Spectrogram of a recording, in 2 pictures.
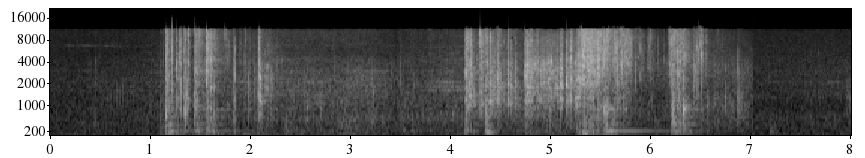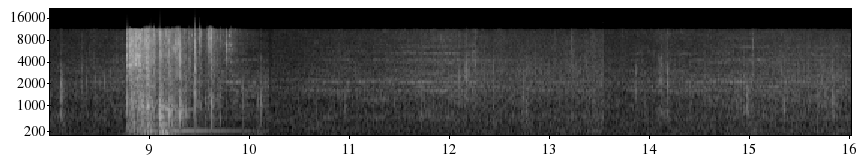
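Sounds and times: car tyre crushing plastic toys: 1.1s - 3.1s, 3.8s - 7.0s, 8.0s - 10.2s.

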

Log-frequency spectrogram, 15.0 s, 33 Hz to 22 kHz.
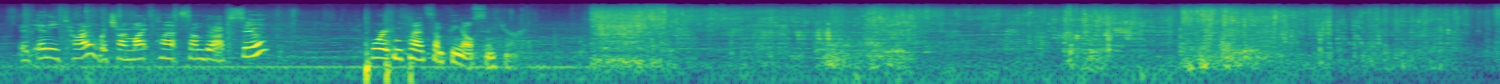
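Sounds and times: hose spraying water: 5.9s - 15.0s.

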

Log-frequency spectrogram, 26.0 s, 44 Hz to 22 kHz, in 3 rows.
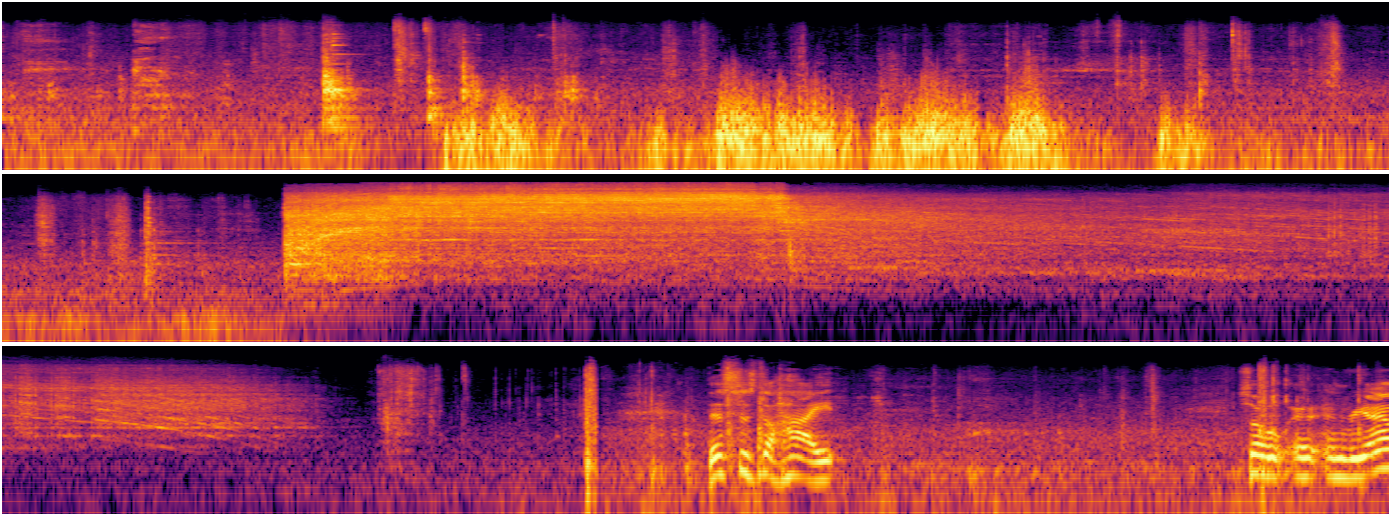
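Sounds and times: circular saw cutting wood: 10.4s - 19.4s
saw blade winding down: 10.4s - 19.4s.

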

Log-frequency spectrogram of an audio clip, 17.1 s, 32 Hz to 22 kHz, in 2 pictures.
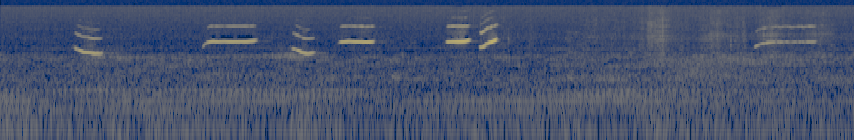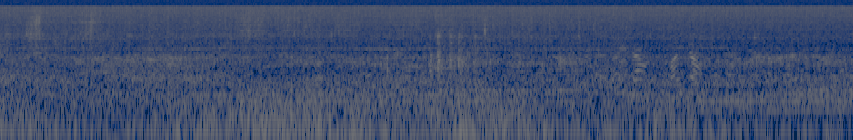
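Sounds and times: short clear whistles: 2.0s - 3.8s, 4.5s - 5.0s, 7.6s - 8.2s.

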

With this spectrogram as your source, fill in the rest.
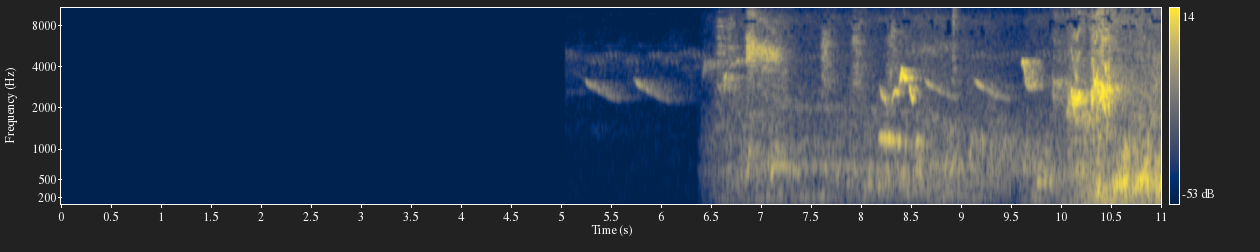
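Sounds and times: birds chirping and calling: 5.1s - 11.0s.

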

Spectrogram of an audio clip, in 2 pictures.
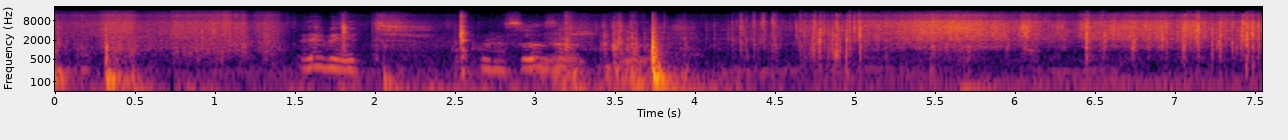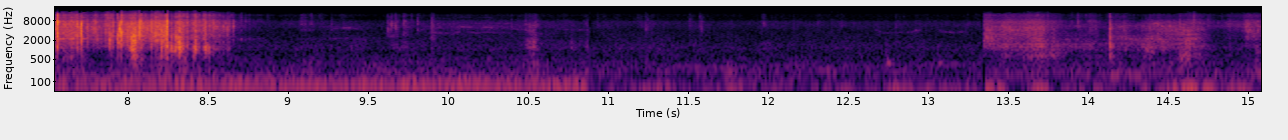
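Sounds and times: paper bag crinkling: 4.1s - 8.7s
seeds crackling onto plate: 4.2s - 8.7s.

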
